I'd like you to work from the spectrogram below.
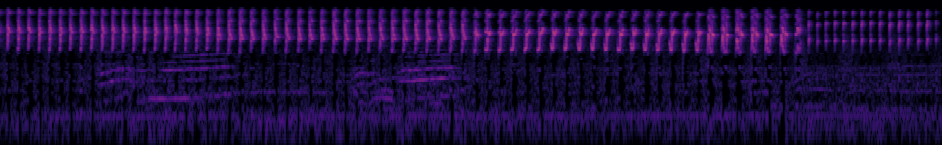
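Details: Female lovebird giving a long 'ngekek' trill, used to provoke other lovebirds into singing: an unbroken, very high, rapid buzzy chatter of evenly pulsed notes sustained for over nine seconds, with faint lower whistled notes beneath.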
